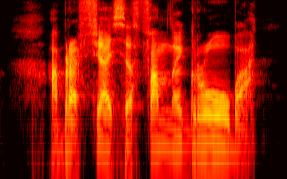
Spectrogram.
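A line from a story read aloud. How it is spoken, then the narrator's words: Lisping. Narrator (Russian): прошепелявила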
